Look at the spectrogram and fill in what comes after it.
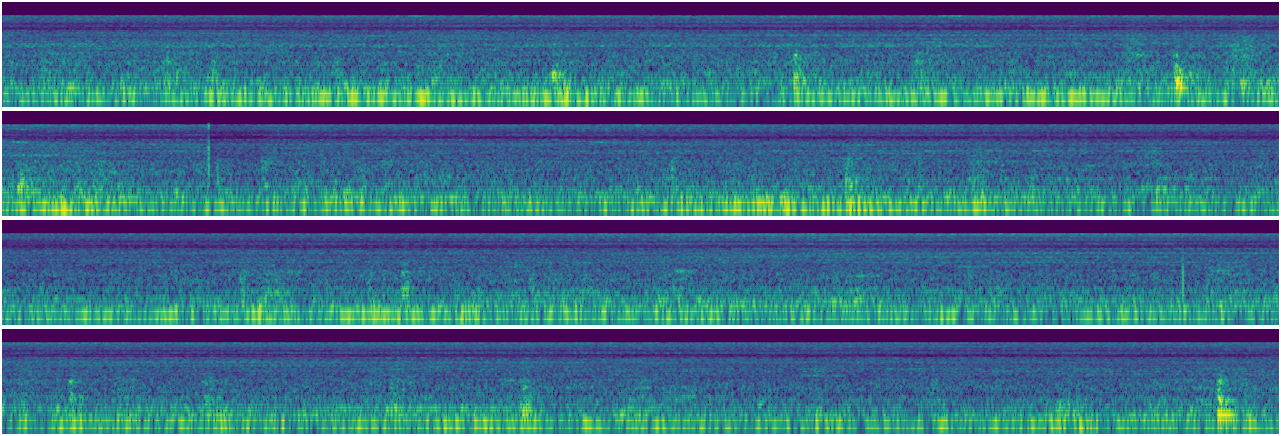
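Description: Express train rolling out of the station, heard from on board: the carriage's steady low rumble, with scattered clacks as the wheels run over rail joints and points.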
